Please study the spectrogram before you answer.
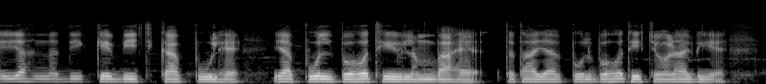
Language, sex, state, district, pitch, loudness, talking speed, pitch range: Hindi, male, Chhattisgarh, Kabirdham, 120 Hz, -20 LUFS, 165 wpm, 120-130 Hz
